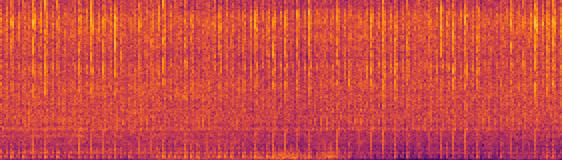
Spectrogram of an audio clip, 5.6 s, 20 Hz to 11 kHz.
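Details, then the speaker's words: Saito FA-82a four-stroke model engine, very low-time and not fully broken in: even, steady popping beat at low idle with no misses or surging; idles extremely well, normal healthy idle. "But I mean, even not being fully broken in, this thing idles extremely well, as you could see."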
